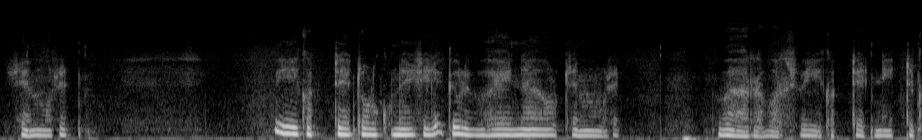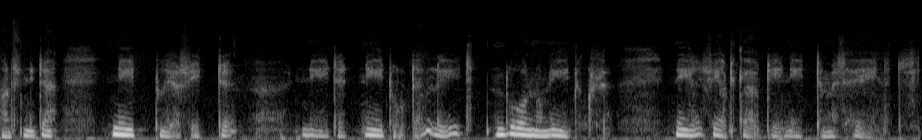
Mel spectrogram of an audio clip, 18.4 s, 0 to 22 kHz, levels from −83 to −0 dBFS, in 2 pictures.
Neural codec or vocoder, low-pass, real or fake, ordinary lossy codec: vocoder, 44.1 kHz, 128 mel bands, Pupu-Vocoder; 19.8 kHz; fake; none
